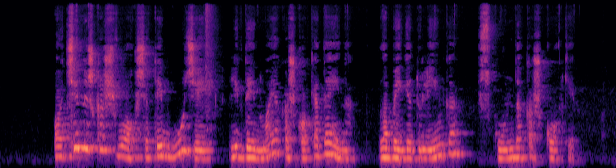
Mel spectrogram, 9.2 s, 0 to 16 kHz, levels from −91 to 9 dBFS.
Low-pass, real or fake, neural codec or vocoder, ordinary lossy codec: 14.4 kHz; fake; vocoder, 44.1 kHz, 128 mel bands every 512 samples, BigVGAN v2; AAC, 48 kbps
